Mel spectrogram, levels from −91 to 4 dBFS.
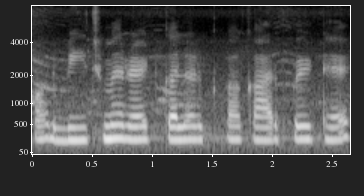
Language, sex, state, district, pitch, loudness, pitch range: Hindi, female, Bihar, Jamui, 225 Hz, -16 LUFS, 220-235 Hz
